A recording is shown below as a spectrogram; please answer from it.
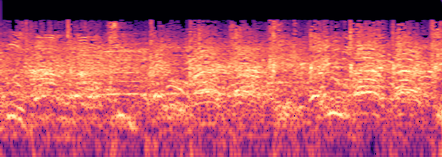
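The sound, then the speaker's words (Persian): A protest crowd on Enghelab Street chants slogans, many voices shouting together in a loud, continuous rhythmic mass that stays strong throughout. “شعار دوم از انتهای خیابان انقلاب که میرسد خیلی آرام و نامفهوم است، اما موجش جمعیت را میگیرد و ناگهان صدا بالاتر و بالاتر”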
